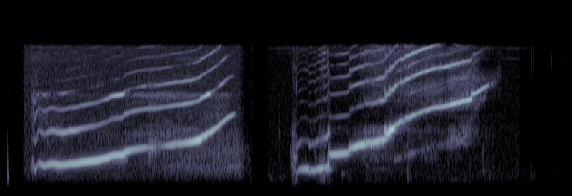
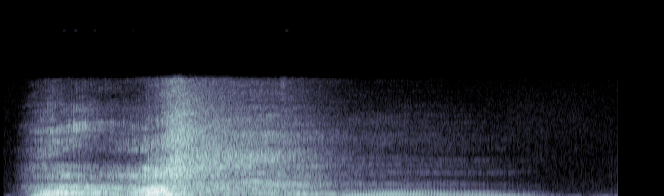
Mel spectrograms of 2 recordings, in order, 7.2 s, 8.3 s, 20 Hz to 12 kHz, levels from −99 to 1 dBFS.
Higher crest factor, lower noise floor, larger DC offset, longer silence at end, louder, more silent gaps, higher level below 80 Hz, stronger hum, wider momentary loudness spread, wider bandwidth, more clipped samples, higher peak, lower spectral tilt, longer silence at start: about the same, 16 dB vs 18 dB; first, -86 dBFS vs -65 dBFS; neither; second, 1.05 s vs 1.95 s; second, -36 LUFS vs -18 LUFS; first, 3.15-3.35 s vs none; second, under -90 dBFS vs -26 dBFS; neither; second, 14 LU vs 27 LU; first, 5.4 kHz vs 3.1 kHz; neither; second, -22 dBFS vs -2 dBFS; second, 10.5 dB/octave vs -13.5 dB/octave; about the same, 0.4 s vs 0.4 s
